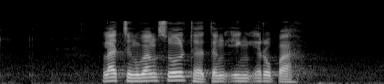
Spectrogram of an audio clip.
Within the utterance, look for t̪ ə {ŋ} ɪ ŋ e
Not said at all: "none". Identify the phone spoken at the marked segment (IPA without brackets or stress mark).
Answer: ŋ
